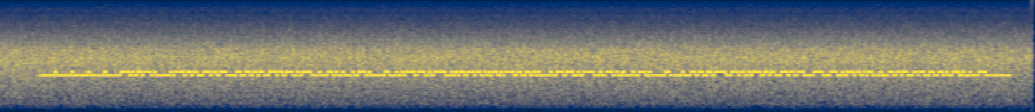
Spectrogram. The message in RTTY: EL MIL NOU-CENTS SEIXANTA-VUIT EL MON BULLIA.

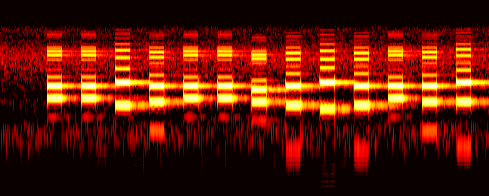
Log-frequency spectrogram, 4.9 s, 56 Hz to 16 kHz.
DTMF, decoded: 0068007535089

